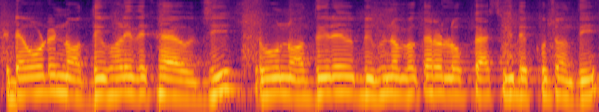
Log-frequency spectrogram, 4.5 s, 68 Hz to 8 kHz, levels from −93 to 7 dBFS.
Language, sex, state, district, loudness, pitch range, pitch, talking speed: Odia, male, Odisha, Malkangiri, -13 LUFS, 140-150 Hz, 145 Hz, 175 wpm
